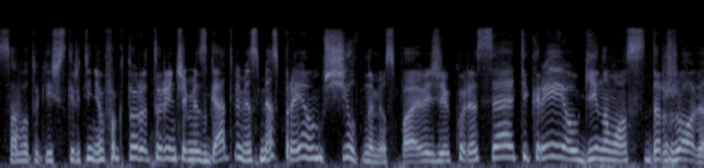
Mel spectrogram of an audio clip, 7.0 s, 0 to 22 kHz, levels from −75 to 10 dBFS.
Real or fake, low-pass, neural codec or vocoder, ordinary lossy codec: real; 10.8 kHz; none; Opus, 64 kbps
